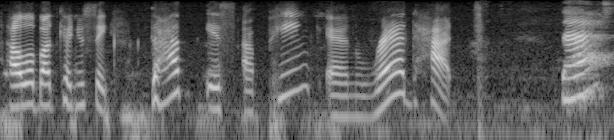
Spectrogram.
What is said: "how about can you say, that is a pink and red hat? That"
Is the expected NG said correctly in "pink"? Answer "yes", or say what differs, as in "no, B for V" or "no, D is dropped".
yes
